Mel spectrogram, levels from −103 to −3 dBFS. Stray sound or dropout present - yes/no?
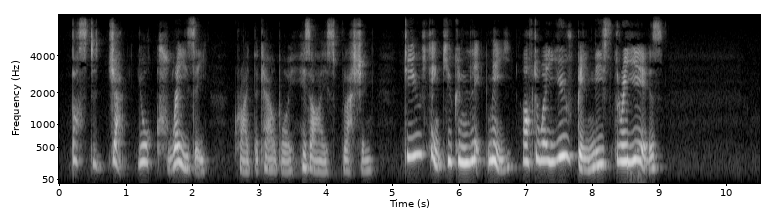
no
